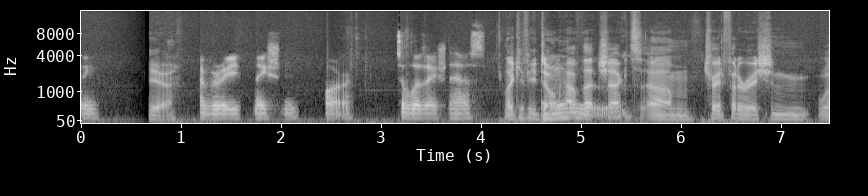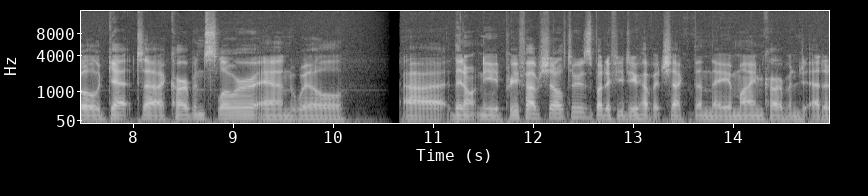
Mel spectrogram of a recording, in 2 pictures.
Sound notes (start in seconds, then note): 4.6 ohh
